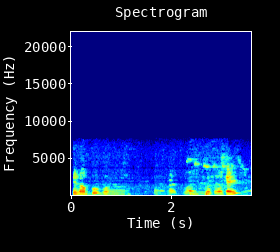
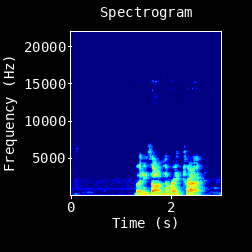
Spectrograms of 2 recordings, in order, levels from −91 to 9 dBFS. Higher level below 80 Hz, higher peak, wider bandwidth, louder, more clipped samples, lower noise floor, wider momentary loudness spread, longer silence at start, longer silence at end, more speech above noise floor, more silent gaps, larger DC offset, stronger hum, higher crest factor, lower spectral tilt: first, -64 dBFS vs -70 dBFS; first, -2 dBFS vs -6 dBFS; about the same, 6.6 kHz vs 6.6 kHz; about the same, -20 LUFS vs -22 LUFS; neither; second, -56 dBFS vs -77 dBFS; first, 20 LU vs 10 LU; second, 0.05 s vs 1.3 s; second, 0.25 s vs 0.45 s; second, 36 dB vs 56 dB; neither; neither; neither; about the same, 20 dB vs 18 dB; about the same, -7 dB/octave vs -7 dB/octave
